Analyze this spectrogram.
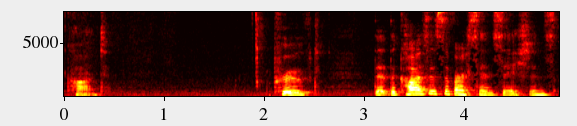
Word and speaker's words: Kant: Kant or Kant, some people pronounce his name Kant. I think I'll go with Kant proved that the causes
